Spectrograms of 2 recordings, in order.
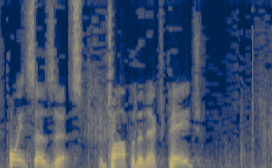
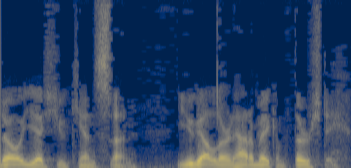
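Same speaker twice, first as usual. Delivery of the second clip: lightly voiced seasoned manager setting a rookie straight; wise old manager; 8 semitones lower than usual. Old manager to cocky young salesperson, low and knowing.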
